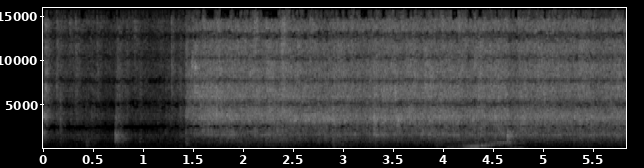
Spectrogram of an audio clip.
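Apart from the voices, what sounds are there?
chicken pieces sizzling as they go into the hot pan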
